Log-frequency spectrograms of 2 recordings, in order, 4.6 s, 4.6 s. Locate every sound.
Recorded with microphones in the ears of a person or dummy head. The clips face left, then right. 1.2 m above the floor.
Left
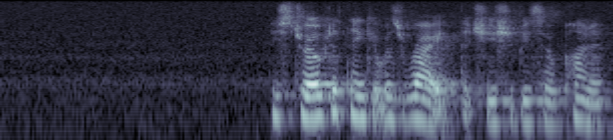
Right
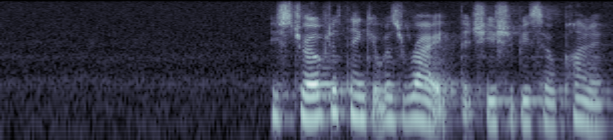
2.0 s a woman speaking: 40° right (ahead or behind), 1.6 m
